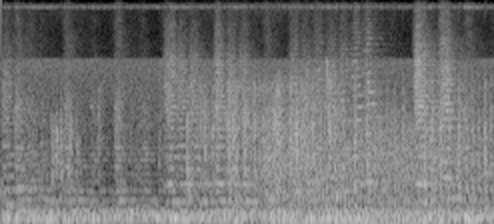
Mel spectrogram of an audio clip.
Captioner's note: stairs creaking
